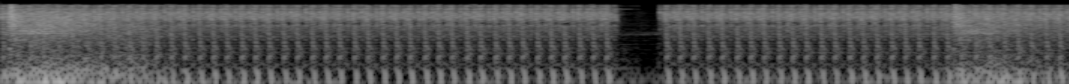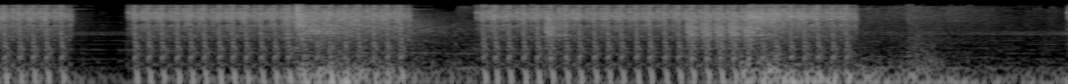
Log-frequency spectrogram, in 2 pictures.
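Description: Rapid automatic gunfire in a video game rattles on loudly in four long, continuous bursts, separated by short pauses. No voices are heard.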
